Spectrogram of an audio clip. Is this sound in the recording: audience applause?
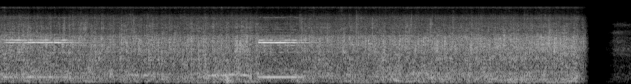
no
